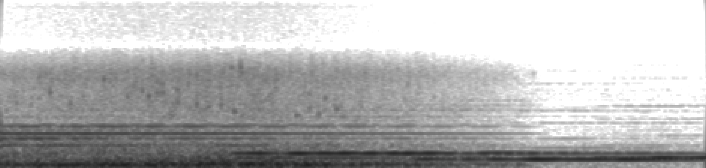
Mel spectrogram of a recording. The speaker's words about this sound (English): When the athlete goes under the water, we shift the perspective to just them and the underwater sound. You hear the bubbles. You get the complete sense of isolation, the complete sense of the athlete all alone.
